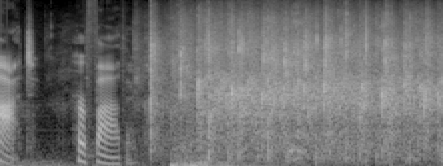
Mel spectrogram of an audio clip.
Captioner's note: audience applauding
